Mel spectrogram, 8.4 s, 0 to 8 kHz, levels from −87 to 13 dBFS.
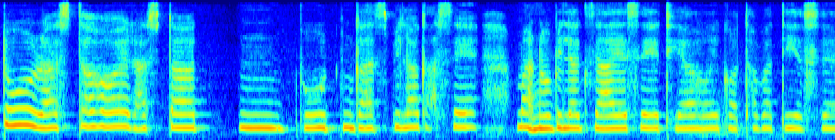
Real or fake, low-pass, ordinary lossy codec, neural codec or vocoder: fake; 7.2 kHz; none; vocoder, 44.1 kHz, 128 mel bands, Pupu-Vocoder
